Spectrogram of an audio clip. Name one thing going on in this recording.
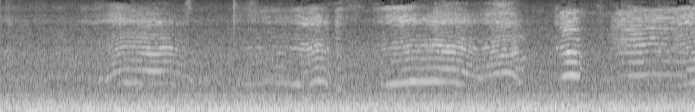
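Jet engines roar steadily, heard from inside an aircraft cabin.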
